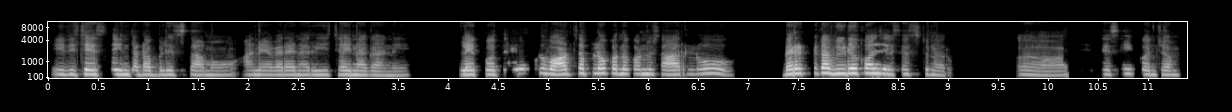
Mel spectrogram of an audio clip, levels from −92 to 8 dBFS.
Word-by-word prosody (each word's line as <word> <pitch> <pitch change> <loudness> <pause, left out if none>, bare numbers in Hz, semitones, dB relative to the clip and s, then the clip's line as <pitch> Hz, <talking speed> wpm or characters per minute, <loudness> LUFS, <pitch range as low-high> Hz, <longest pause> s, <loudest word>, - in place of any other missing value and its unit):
ఇది 215 0 -4
చేస్తే 215 -1 +1
ఇంత 210 0 -2
డబ్బులిస్తాము 200 -1 -6 0.3
అని 200 0 -6
ఎవరైనా 200 0 -6
రీచ్ 195 0 -7
అయినా 195 -1 -2
గానీ, 180 0 -10 0.6
లేకపోతే 210 - -1 0.2
ఇప్పుడు 270 - -7
వాట్సాప్‌లో 245 +4 +5
కొన్ని 240 -1 +2
కొన్ని 230 0 0
సార్లు 220 +3 -1 0.8
డైరెక్ట్‌గా 250 +3 +5
వీడియో 255 +1 +8
కాల్ 260 -1 +6
చేసేస్తున్నారు. 220 -3 -9 0.7
ఆహ్, 185 -2 -10 0.4
చేసేసి 215 +2 -9 0.2
కొంచెం 200 -1 -6
210 Hz, 115 wpm, -20 LUFS, 200-230 Hz, 0.8 s, వీడియో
